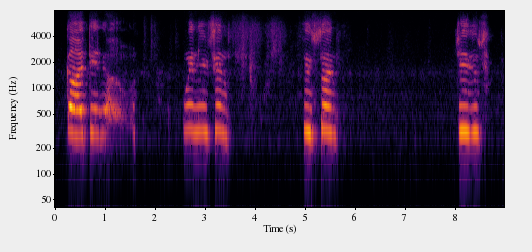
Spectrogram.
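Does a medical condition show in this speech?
Yes: cerebral palsy.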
